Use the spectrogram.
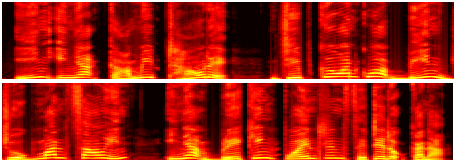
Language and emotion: Santali, angry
